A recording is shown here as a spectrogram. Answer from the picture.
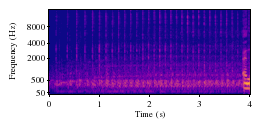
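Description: Domestic sewing machine running steadily during free-motion quilting: a motor hum under a fast, even ticking of the needle stitching through freezer paper and batting.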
